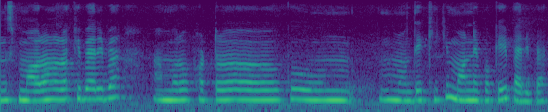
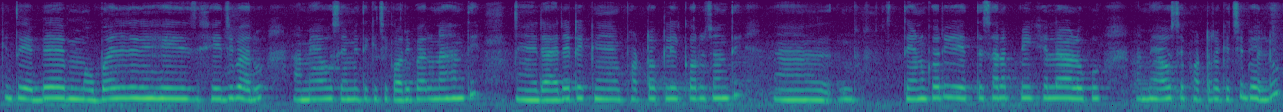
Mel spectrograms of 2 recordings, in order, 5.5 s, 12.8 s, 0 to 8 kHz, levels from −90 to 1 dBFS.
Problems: low volume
